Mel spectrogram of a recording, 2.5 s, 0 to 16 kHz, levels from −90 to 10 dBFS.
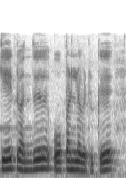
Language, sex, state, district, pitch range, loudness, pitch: Tamil, female, Tamil Nadu, Kanyakumari, 175-190 Hz, -13 LUFS, 180 Hz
